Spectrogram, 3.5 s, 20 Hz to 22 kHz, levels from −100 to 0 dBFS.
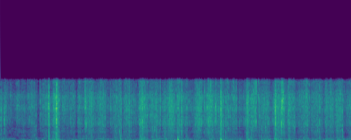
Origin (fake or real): real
